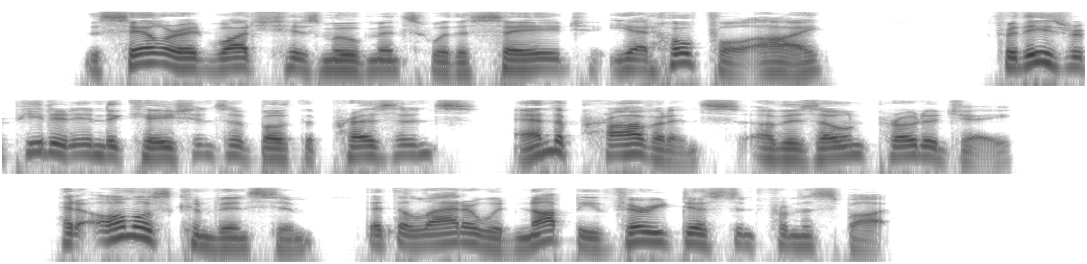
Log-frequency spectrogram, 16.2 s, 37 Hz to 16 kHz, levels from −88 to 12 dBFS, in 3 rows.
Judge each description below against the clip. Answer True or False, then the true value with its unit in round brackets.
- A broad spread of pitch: False (4.3 semitones)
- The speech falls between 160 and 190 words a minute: False (150 wpm)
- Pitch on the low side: True (130 Hz)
